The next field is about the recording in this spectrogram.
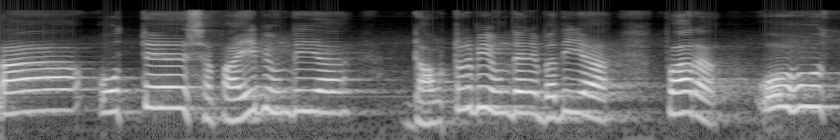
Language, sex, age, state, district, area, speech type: Punjabi, male, 45-60, Punjab, Fatehgarh Sahib, urban, spontaneous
